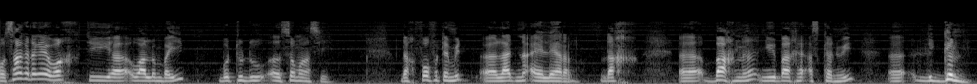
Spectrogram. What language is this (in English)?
Wolof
